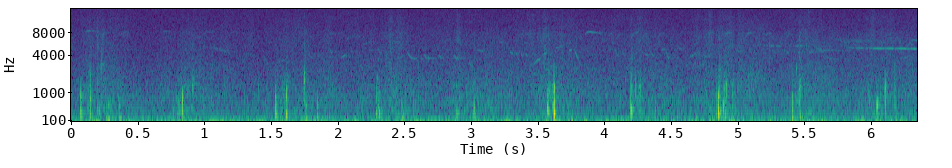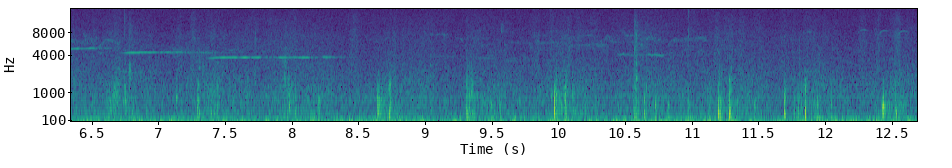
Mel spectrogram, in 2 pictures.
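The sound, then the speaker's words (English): Deer hooves clatter on rocky ground among tamarack and birch trees with no canopy, a steady series of sharp, loud knocks, some doubled, continuing for several seconds. Faint high chickadee whistles sound in the background, with no talking. “That's a lot louder than I'm used to deer sounding in terms of the hoofs.”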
